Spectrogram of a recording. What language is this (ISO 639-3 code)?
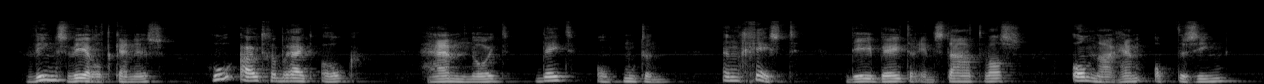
nld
